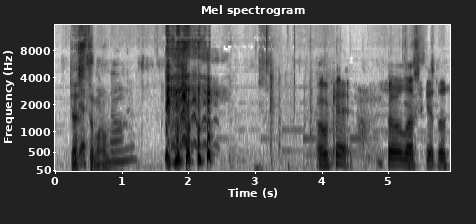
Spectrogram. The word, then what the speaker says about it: Desdemona: One of the worst things I can do is say the name wrong. Desmona? Desdemona.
